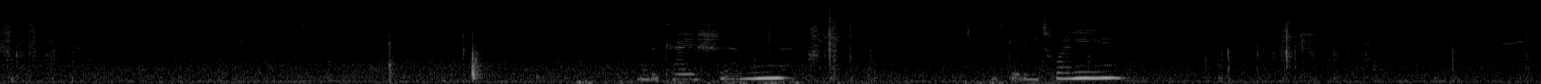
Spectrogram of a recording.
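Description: Plastic sleeves crinkle and rustle as hands handle them.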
